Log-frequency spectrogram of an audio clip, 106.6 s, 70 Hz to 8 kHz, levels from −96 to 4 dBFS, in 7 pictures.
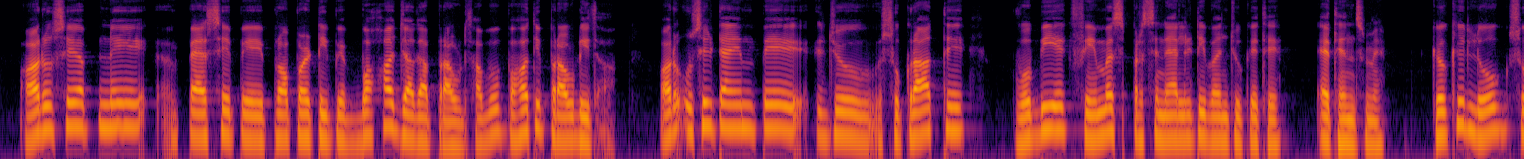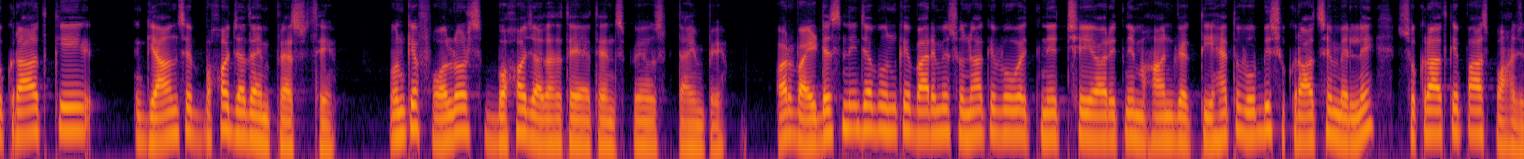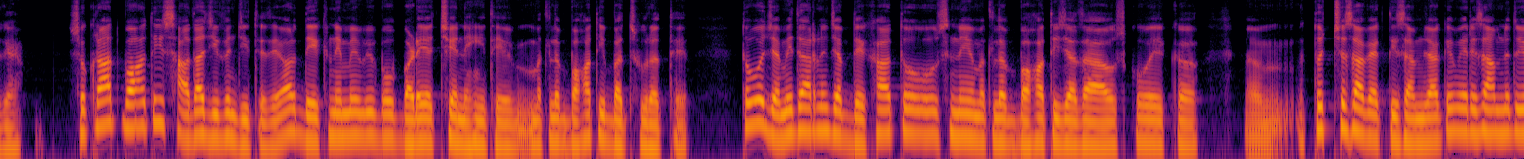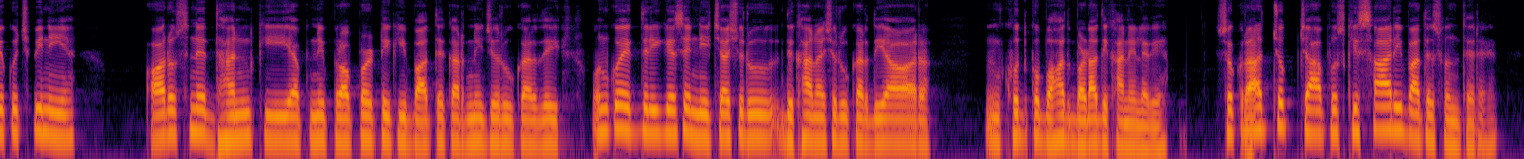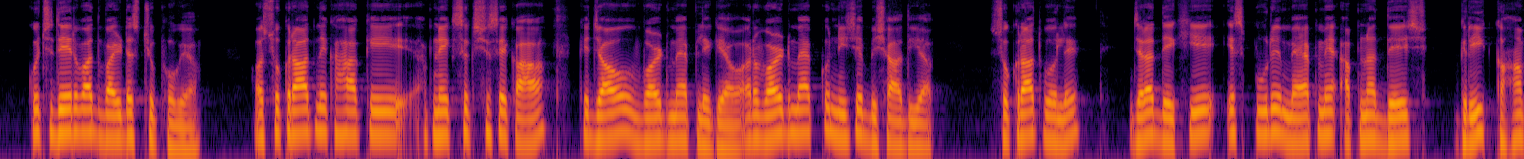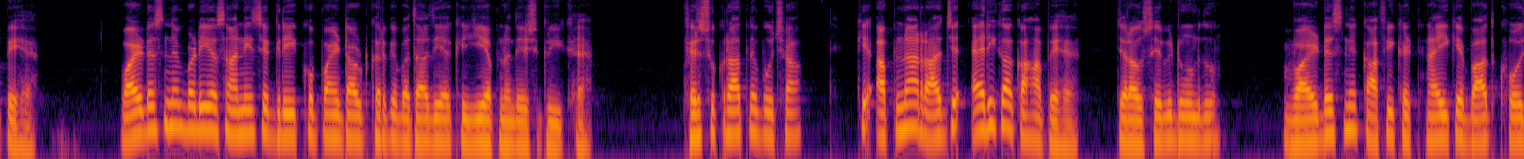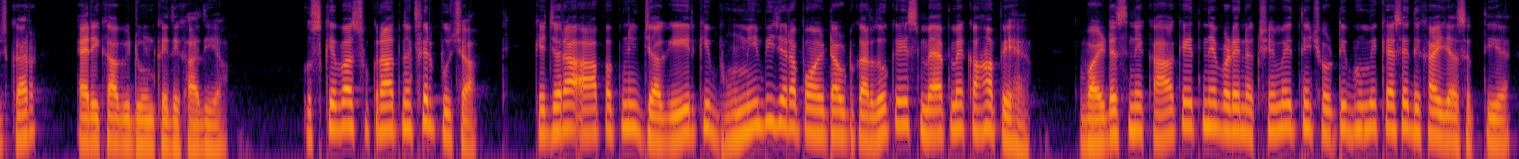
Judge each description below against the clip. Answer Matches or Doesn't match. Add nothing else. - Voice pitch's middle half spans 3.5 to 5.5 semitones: Matches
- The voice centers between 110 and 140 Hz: Matches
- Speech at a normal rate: Matches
